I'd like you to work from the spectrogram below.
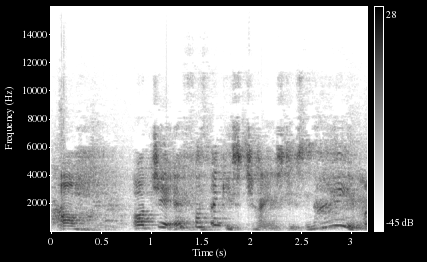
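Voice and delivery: high, slow puzzled mum voice; confused mum. Retold or imitated. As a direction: mum calling to dad, bewildered. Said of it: "my mum goes".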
